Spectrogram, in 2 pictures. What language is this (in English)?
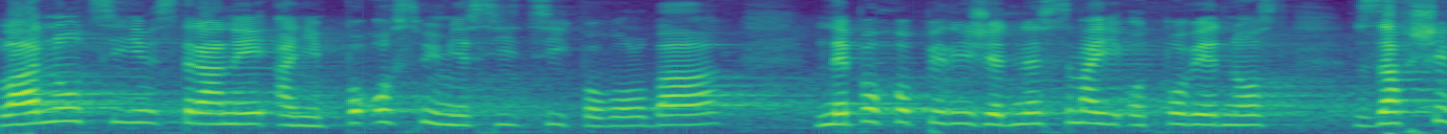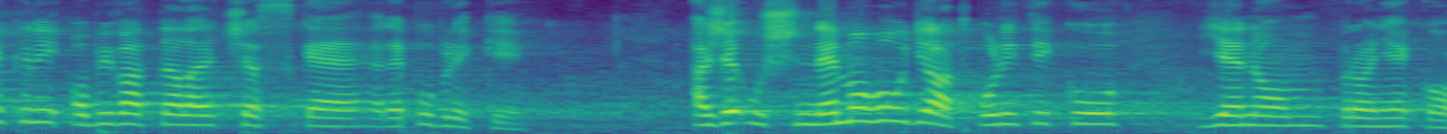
Czech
